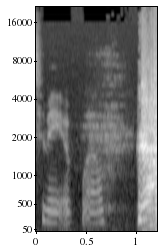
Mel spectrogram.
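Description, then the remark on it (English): A person speaks briefly, then a single loud, sharp sneeze bursts out at the end, harsh and noisy across the whole range. “Oh, excuse me. Bless you.”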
